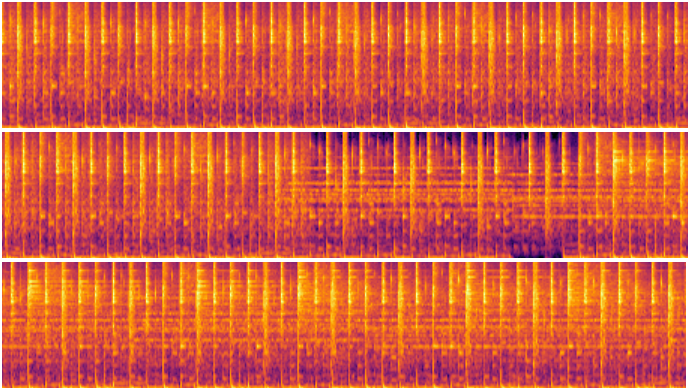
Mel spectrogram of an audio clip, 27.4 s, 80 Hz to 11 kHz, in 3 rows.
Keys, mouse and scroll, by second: 3.9-4.5 alt+scroll up 1, 7.0-7.3 alt+scroll up 1, 8.3 click, 10.6 click, 14.0-16.2 typing, 16.3 ctrl+a, 17.4 click, 19.9 click, 22.6 ctrl+t, 24.2-25.9 drag, 26.8-27.4 drag.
